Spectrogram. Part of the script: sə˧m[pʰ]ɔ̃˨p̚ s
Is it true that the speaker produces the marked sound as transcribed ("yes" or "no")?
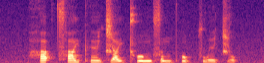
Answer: yes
